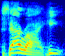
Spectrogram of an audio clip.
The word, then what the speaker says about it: Sarai: Let's go down to Sarai. Did I say it right, Tony? Yes. Sarai, which means princess.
